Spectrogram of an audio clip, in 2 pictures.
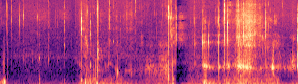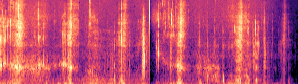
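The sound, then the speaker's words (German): Close-up, wet crunching as someone bites into and chews a snack tomato, a steady run of juicy squelches and crisp bites lasting several seconds with no talking. “das, ist, das ist tatsächlich eine Snacktomate gewesen.”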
